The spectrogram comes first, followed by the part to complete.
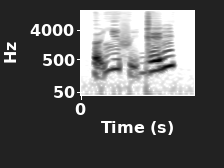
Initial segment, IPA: ə̰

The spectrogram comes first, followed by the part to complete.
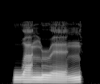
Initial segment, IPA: w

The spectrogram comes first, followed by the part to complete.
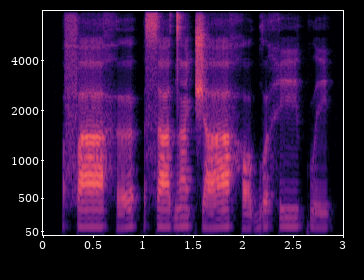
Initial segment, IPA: f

